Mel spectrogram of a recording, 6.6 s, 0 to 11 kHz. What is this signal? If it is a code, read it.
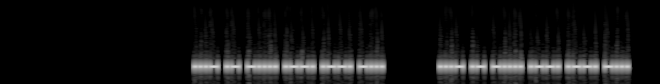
Morse code, heard as a keyed tone, about 41 wpm, 700 Hz. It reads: VA6PPB VA6PPB
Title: DXCC-100 Call Signs - 6 Characters - Repeated 2x - 45wpm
